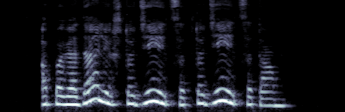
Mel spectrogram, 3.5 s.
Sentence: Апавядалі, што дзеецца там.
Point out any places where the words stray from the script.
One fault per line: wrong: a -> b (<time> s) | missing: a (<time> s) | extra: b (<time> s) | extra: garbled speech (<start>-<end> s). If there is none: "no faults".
extra: што дзеецца (1.9 s)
